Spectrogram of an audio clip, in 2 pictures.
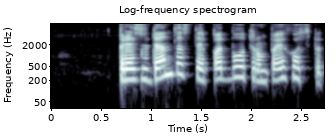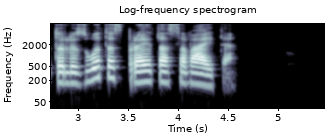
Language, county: Lithuanian, Marijampolė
